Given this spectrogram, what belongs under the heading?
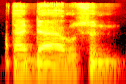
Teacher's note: Selepas huruf akar yang pertama dal tu ada alif. Jadi alif ni alif mad. Kita panjangkan dua harakat. Tadarusun kita wakafkan dia jadilah tadarus.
